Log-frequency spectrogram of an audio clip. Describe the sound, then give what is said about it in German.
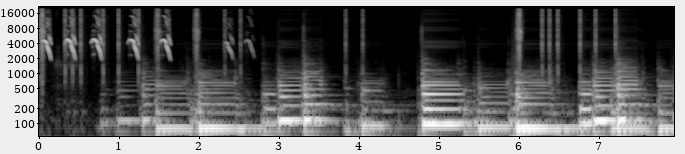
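A chick named Lumi peeps in a quick series of high, downward-sliding chirps during the first couple of seconds, then a loud, sustained tonal sound that resembles music takes over and continues. “Warte mal. Das ist... ein Küken.”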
